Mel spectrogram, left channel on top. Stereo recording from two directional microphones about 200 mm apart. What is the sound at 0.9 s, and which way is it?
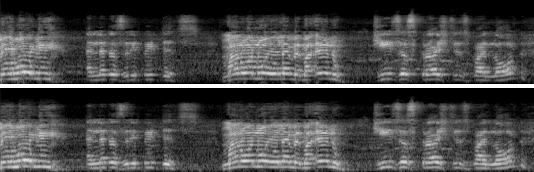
A man's voice, 20° left (ahead or behind).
